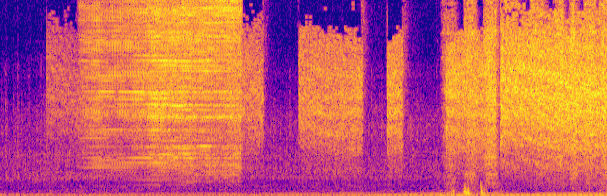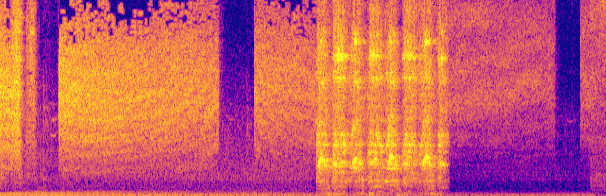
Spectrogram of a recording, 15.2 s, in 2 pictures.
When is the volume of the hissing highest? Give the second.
7 s.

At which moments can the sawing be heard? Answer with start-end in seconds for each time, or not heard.
0.9-3.0, 5.5-8.1, 11.5-13.2.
